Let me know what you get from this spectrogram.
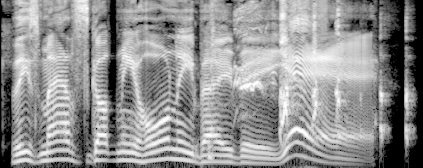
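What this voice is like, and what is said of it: Austin Powers impression. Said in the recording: “do an Austin Powers impression ... Yours is pretty good.”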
